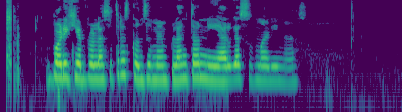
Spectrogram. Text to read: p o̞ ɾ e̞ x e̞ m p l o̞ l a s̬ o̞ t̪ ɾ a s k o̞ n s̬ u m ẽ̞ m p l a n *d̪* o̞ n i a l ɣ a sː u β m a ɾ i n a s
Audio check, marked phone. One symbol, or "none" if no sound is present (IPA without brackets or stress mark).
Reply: t̪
